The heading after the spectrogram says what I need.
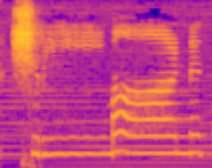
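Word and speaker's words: श्रीमान्: ஸ்ரீமான், ஸ்ரீமான் ஐக்கு மேல ஏக்கு மேல லைன் இருக்கு. ஸோ தீர்க்கமா ஸ்ரீமான்.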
